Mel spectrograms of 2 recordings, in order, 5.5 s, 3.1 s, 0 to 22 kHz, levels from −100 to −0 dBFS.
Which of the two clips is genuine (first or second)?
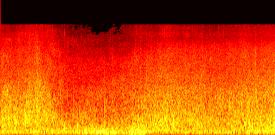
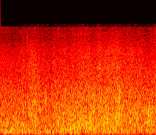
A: second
